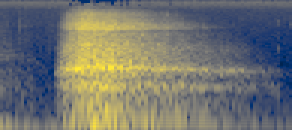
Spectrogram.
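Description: A person breathes out slowly during a relaxation exercise: a single long, soft, airy exhale that swells quickly and then fades gradually.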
